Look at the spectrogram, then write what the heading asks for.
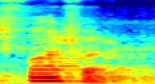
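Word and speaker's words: Forfar: And they pronounce it for well most of you will know forfearians don't pronounce it for it's farfur.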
